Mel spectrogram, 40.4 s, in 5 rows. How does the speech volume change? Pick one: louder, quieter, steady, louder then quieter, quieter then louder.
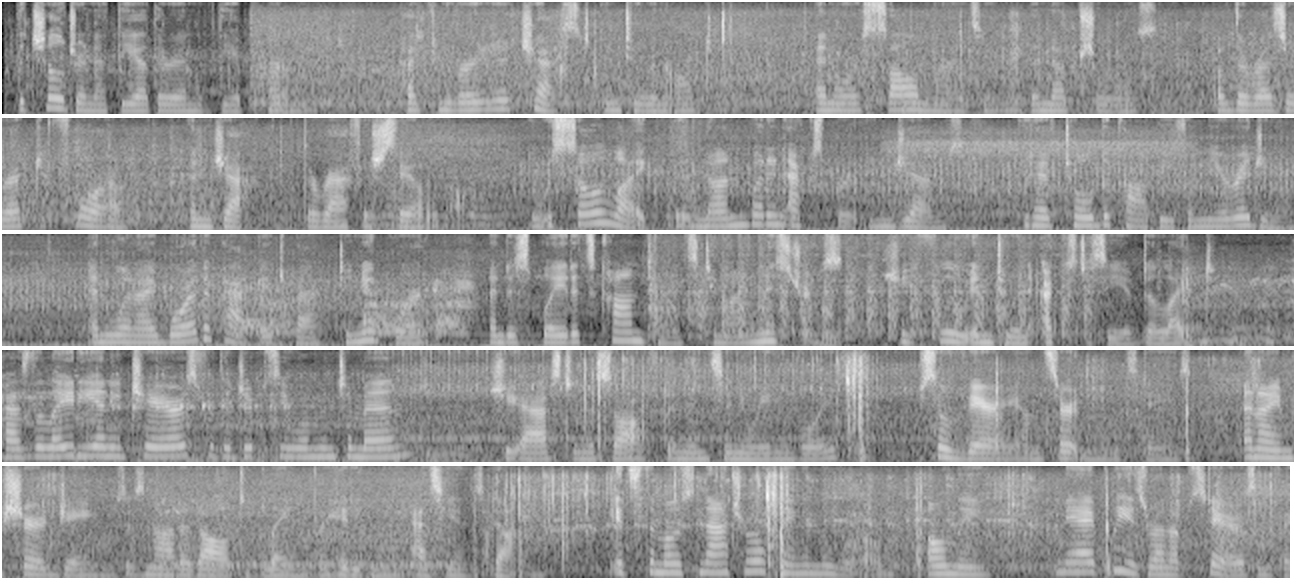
steady.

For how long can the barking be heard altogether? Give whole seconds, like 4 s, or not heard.
2 s.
